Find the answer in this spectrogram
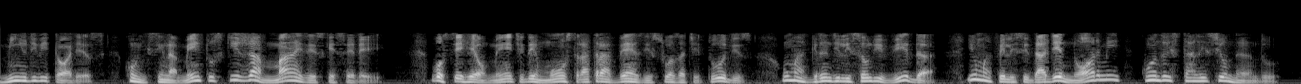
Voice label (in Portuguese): Aniversário Professor Masculino; Aniversarios; Telemensagens 2017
